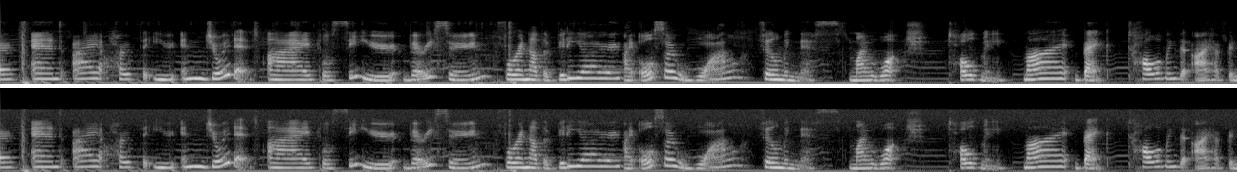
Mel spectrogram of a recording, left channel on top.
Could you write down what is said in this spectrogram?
And I hope that you enjoyed it. I will see you very soon for another video. I also, while filming this, my watch told me, my bank told me that I have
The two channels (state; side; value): noise; right; hiss, 25 dB below the sound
